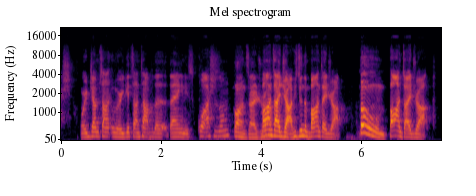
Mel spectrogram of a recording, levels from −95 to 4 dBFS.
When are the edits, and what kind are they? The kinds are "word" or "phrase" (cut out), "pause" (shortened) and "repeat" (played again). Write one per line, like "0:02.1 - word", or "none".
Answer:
none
